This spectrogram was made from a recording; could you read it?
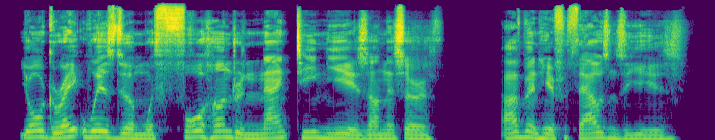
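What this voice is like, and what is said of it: Put-on Southern American accent. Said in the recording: “the southern accent ... it's a bit of an affectation”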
